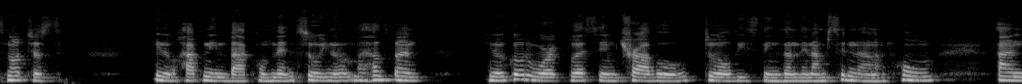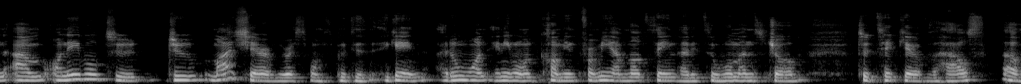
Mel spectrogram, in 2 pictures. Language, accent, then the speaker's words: English; Nigeria; I think I'll speak for those who I have come in contact with or communicated with from my home country, which is Nigeria.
